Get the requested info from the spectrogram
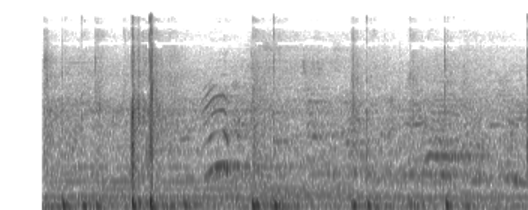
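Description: Sharp slaps of hands striking a volleyball, the two loudest close together about a second in, with lighter knocks after, over background voices and a steady low hum.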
